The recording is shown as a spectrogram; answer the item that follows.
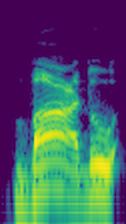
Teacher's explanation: عین کو گلے کے درمیان والے حصے سے اور نرم بھی پڑھیں گے کیونکہ توسط ہے اس کے اندر.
